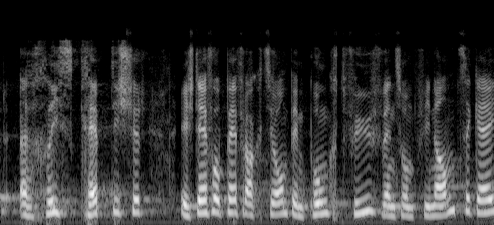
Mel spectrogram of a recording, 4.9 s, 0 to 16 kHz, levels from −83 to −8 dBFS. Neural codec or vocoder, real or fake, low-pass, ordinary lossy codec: none; real; 7.2 kHz; Opus, 24 kbps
